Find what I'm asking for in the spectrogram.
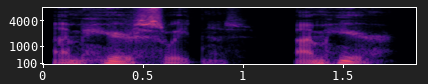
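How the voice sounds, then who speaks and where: A calm, affectionate male vampire, voiced by a male narrator, speaking low and reassuringly. His voice sits deep and is recorded close and dry. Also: normal speed, dry recording. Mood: tender.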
